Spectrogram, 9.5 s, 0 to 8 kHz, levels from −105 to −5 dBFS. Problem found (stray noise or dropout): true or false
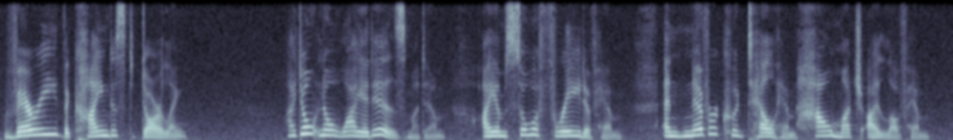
false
